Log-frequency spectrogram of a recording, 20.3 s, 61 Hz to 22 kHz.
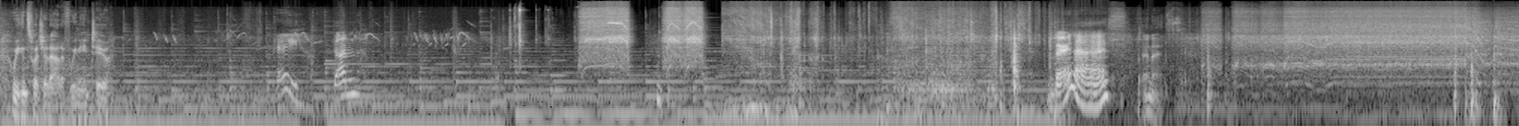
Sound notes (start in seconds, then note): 8.8 drill powering; 16.0 drilling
